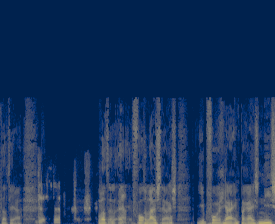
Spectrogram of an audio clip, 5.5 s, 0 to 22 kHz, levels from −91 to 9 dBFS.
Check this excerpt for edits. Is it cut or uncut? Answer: cut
